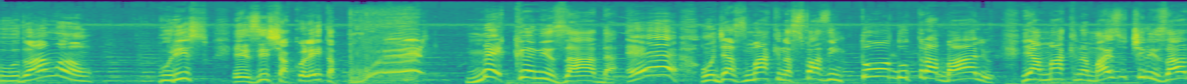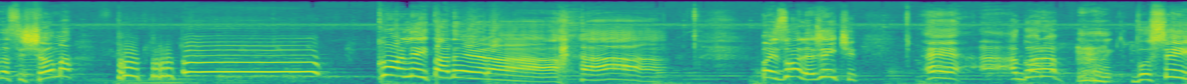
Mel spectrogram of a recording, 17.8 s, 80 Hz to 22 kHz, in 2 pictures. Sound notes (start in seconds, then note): 2.4 mouth noises; 11.6 imitates trumpet with mouth; 15.0 laughter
